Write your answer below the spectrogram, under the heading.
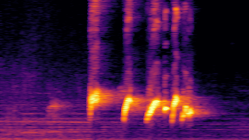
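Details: Red-whiskered bulbul in morning song training by Vietnamese hobbyists; a single crisp phrase of four quick, downward-curving whistled notes following a soft lead-in note.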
